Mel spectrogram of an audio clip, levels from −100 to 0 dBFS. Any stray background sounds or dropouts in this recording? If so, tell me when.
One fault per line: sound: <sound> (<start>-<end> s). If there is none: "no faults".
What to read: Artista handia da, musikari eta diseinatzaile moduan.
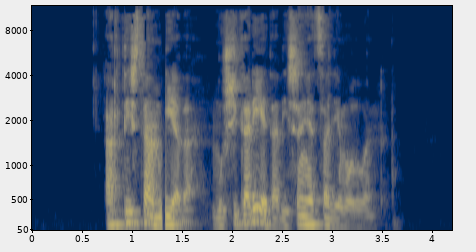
sound: dropout (1.3-1.3 s)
